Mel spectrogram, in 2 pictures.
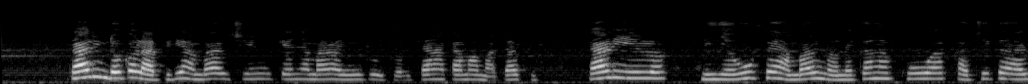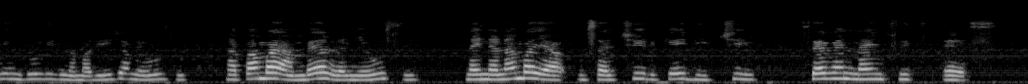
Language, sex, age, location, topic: Swahili, female, 25-35, Nairobi, finance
